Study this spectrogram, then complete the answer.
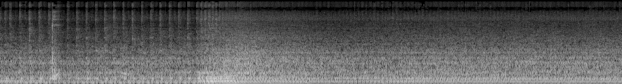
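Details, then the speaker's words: Used Harbor Freight portable generator with some oil seen underneath, pull-started with the choke out and fuel on. It catches at two seconds and settles into a steady, even drone with no misses or surging. Normal running. "I don't know about you guys, but I would say that the Harbor Freight generator is a score. Like I said, my dad's had one for quite some time and it has worked out really well."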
